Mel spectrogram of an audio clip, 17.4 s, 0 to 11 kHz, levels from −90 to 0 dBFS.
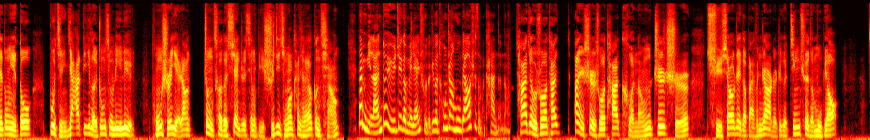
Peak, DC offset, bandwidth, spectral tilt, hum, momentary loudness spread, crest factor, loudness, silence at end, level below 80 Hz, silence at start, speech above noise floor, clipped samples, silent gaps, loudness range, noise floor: -4 dBFS; under 0.1%; 10.5 kHz; -5 dB/octave; none; 9 LU; 14 dB; -20 LUFS; 0 s; -48 dBFS; 0 s; 23 dB; under 0.1%; none; 4 LU; -43 dBFS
